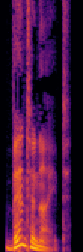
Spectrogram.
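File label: "bentonite", English, British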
